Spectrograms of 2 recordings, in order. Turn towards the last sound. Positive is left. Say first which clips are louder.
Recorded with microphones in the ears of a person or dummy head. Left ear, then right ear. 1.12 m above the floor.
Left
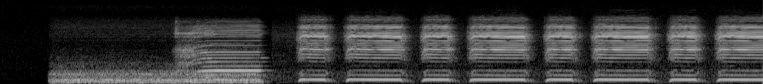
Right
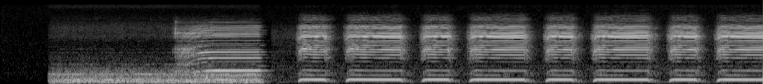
# right 3 dB
turn(degrees=-15)  # may be behind; listen again after turning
